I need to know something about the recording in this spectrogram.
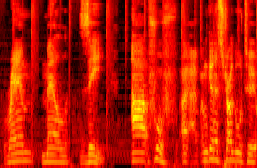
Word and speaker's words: Rammellzee: do I say it but it's it's breaking up into three parts RAM Mel Z ah I'm gonna struggle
